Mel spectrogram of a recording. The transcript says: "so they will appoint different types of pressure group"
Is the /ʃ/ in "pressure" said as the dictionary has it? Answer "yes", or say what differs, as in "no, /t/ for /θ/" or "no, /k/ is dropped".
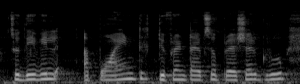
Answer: yes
